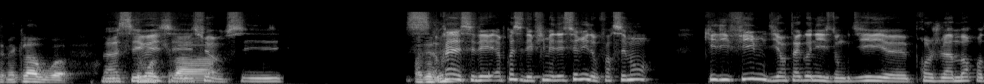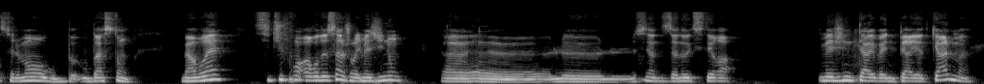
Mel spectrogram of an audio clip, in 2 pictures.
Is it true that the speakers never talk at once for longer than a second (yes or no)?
no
